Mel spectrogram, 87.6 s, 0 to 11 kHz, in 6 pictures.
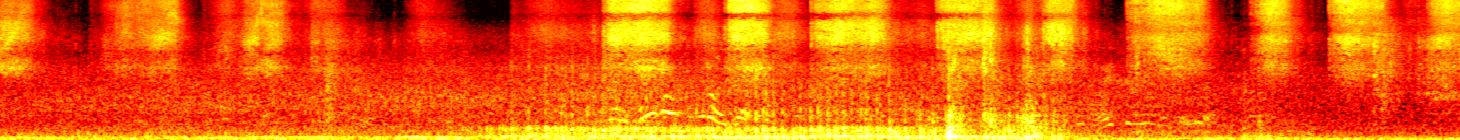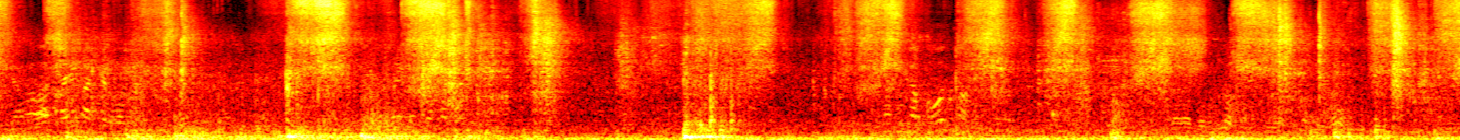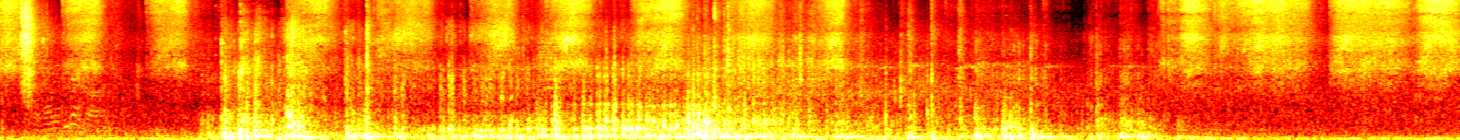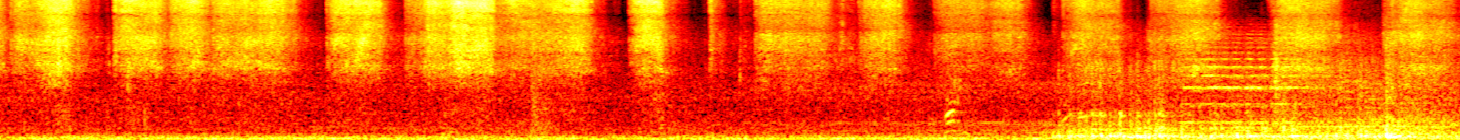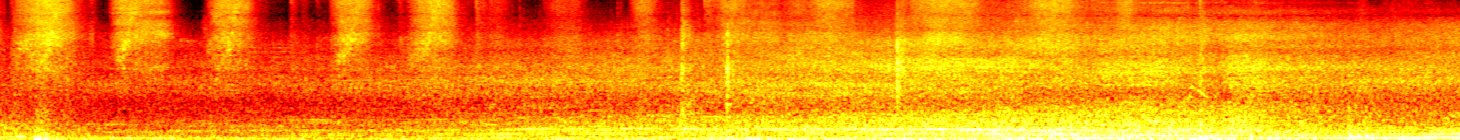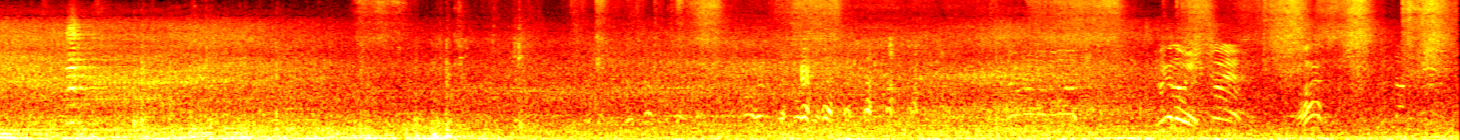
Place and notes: Maybachufer, weekly market - cleanup after market
weekly market at maybachufer, berlin, 13.06.2008, 19:50. after the market, workers scratching resistant dirt from the streets with iron rakes.
13 June 2008, 19:50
